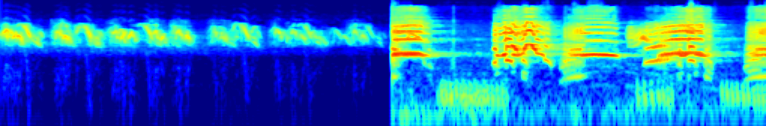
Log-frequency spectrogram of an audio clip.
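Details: Screamer, a large South American bird related to ducks: a run of quick high chirps, followed by loud, goose-like honking bursts, harsh and trumpeting, repeated about every half second with a low rumble underneath.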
